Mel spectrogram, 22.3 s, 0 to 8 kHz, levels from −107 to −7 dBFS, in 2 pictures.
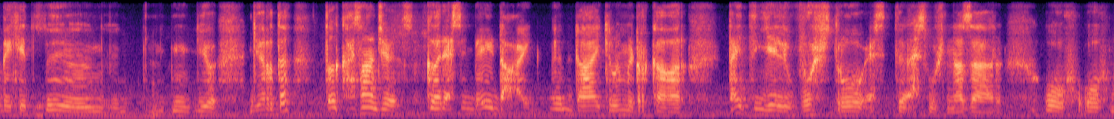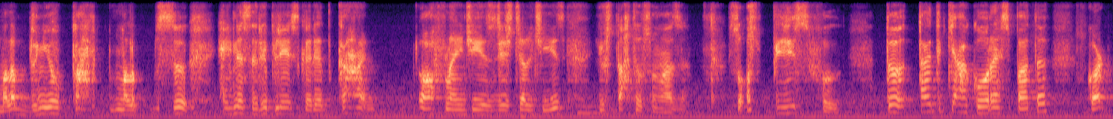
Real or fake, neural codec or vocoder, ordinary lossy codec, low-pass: real; none; none; 7.2 kHz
